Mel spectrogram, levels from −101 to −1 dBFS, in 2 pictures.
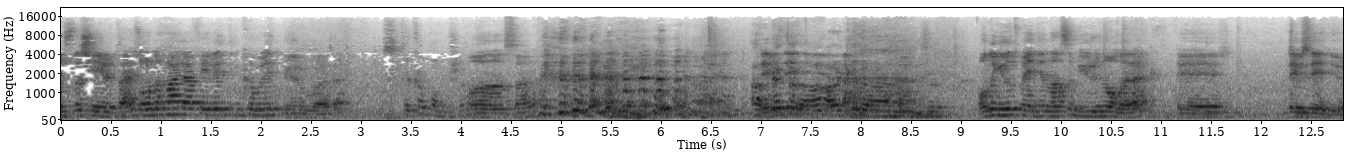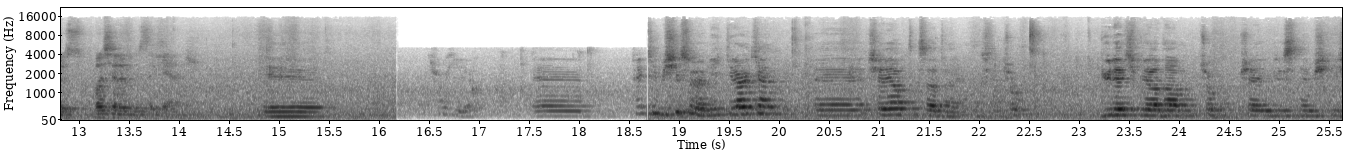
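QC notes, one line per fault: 0 to 4.0 s, adaptive stream starting at a low bitrate: the top end is thin and swirly, with stronger codec smearing, then it snaps to full quality with no gap. That fits the player opening on a lean AAC rendition near 24 kbit/s before stepping up to something like 96 kbit/s.
16.17 to 18.70 s, input switched to a poorer device: after a 20 ms dropout the sound goes dull and boxy, with nothing above 5 kHz, about 10 dB quieter, and a new noise floor roughly 45 dB down. That's likely the recording jumping to a cheaper mic or headset profile.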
